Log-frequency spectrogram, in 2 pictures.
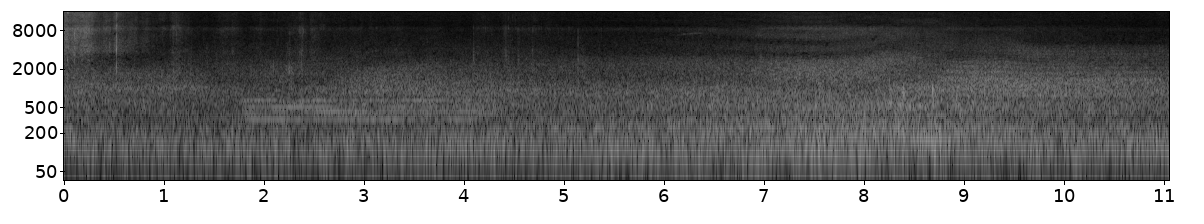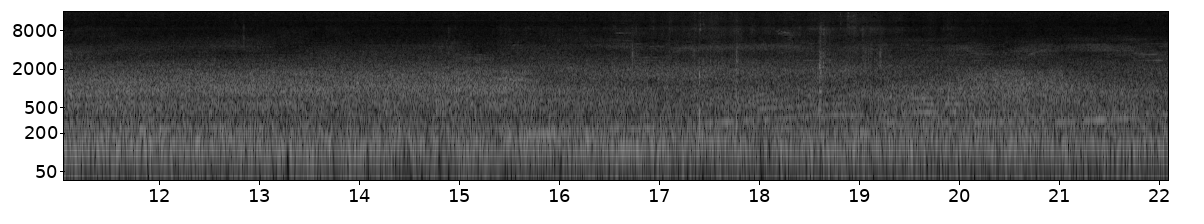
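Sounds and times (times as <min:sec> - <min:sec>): traffic rumble: 0:00.0 - 0:22.0
vehicle passing: 0:14.2 - 0:22.0.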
